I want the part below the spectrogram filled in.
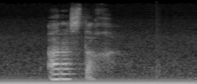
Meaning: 1. ceiling 2. sky 3. palate
- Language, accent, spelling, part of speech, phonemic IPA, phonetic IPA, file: Armenian, Eastern Armenian, առաստաղ, noun, /ɑrɑsˈtɑʁ/, [ɑrɑstɑ́ʁ], Hy-առաստաղ.ogg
